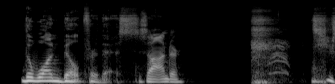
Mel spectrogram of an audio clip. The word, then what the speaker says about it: Xander: Xander.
